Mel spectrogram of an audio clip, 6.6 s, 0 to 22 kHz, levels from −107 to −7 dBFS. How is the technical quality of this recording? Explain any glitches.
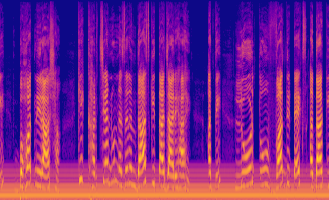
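The recording's technical quality is poor because of one fault that runs through the whole speech clip. Mains hum sits at 50 Hz from start to finish, nearly as loud as the speech itself. A ground loop or nearby transformer is leaking the power line into the signal path. It sounds like a steady low drone under everything. On a spectrogram it shows as unbroken horizontal lines at 50 Hz and its low harmonics. In the waveform it appears as a constant thick band, even between phrases.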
